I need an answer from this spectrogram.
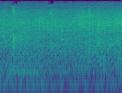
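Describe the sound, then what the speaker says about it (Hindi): An audience at a Holy Eucharist celebration clapping loudly, a dense and steady burst of applause from a crowd close by. "ताली बजा देंगे जोर से।"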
